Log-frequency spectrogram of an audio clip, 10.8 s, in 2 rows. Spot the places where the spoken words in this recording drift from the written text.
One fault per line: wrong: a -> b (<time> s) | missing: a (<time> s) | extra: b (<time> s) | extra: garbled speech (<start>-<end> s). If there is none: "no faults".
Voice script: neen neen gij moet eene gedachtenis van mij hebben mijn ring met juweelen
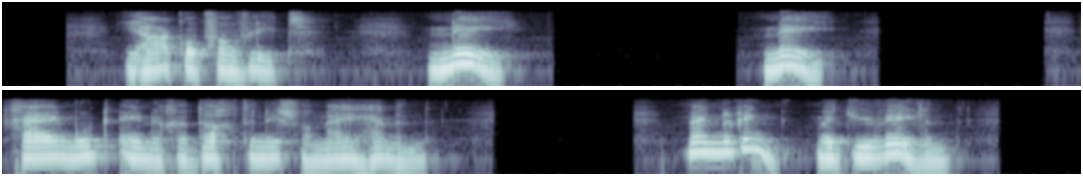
no faults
